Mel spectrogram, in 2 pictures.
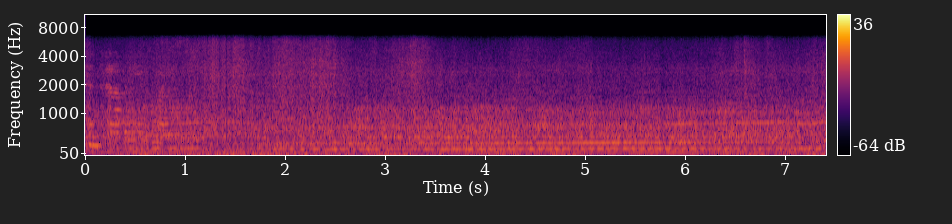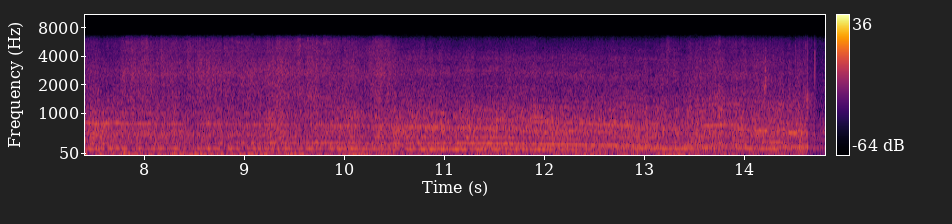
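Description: Orion V transit bus's Cummins M11 diesel engine and Allison B400R automatic transmission heard from inside the cabin: a steady drone with a whine on top. The pitch creeps up slightly through the middle and eases down near the end.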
